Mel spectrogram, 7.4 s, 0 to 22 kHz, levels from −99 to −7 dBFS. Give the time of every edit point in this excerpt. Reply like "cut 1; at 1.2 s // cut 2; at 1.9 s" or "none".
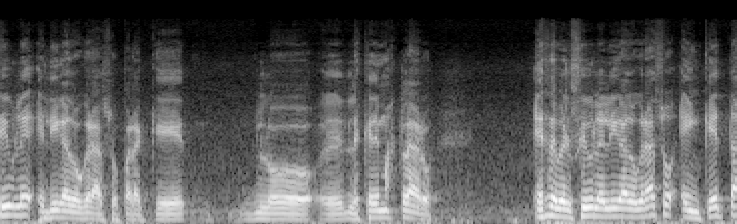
none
